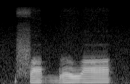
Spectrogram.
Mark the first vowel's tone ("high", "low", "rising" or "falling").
low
